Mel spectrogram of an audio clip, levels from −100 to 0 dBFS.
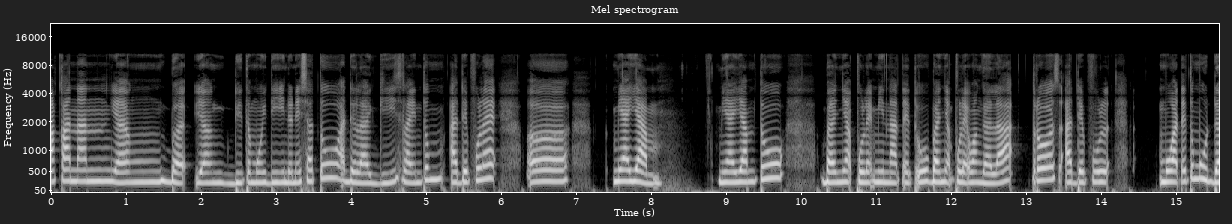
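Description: Nothing stood out as a technical fault when listening to this speech recording.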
